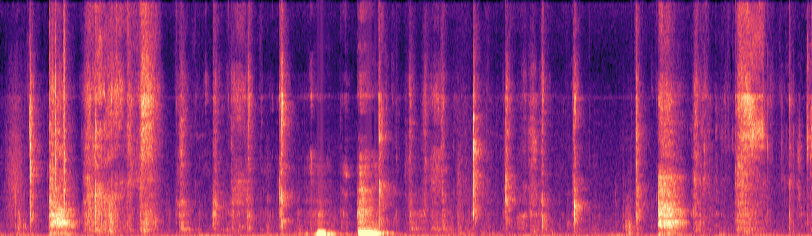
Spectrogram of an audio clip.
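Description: Close-miked eating sounds of a person chewing oil-braised black tiger prawns: wet smacks and short clicks of mouth and shell, with two short hums about four seconds in.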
